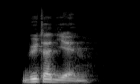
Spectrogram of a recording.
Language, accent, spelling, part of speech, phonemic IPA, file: French, France, butadiène, noun, /by.ta.djɛn/, LL-Q150 (fra)-butadiène.wav
- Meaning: butadiene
